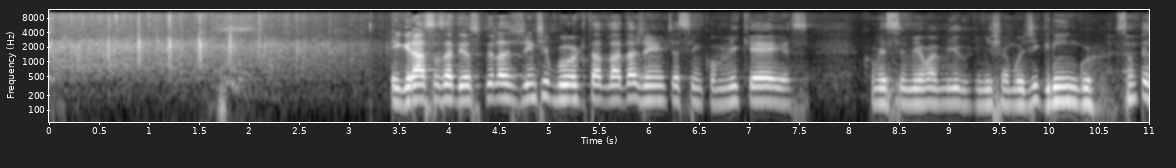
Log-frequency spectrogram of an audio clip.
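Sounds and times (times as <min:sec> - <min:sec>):
audience applauding in a large room: 0:00.0 - 0:03.6
speech: 0:03.4 - 0:07.6, 0:08.2 - 0:10.9.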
